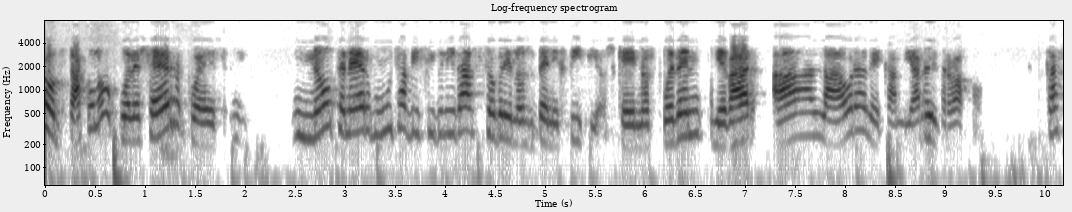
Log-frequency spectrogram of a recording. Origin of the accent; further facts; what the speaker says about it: United States; Spanish is a second language; Porque yo, obviamente, soy americana y tenemos otro modelo ahí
